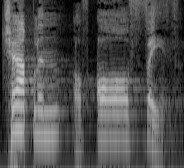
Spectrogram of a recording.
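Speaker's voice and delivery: high, loud, slow preaching. Real, not acted. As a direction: lift it like a preacher in full flow. Preaching builds.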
